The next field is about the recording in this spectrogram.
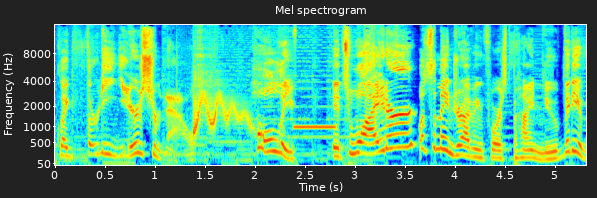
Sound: beep

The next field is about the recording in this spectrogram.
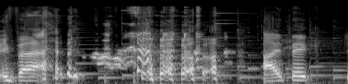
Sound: laughing

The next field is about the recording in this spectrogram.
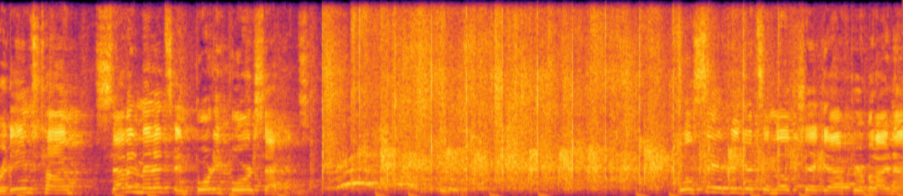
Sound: crowd cheering

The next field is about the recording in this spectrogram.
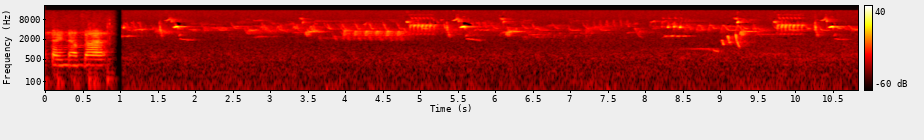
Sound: birds chirping

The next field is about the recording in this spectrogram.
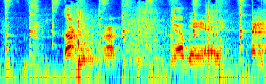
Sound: growls playfully

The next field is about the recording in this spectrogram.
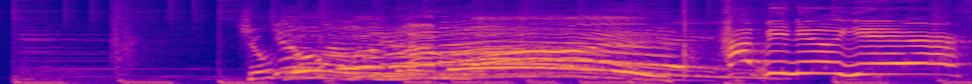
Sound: all speaking foreign language

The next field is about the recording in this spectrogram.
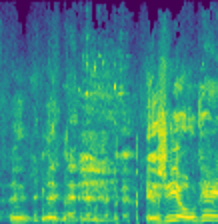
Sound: group laughs

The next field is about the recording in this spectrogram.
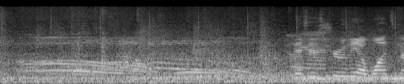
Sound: all exclaiming

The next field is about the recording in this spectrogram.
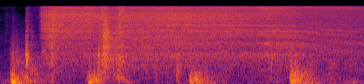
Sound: hissing

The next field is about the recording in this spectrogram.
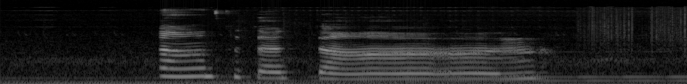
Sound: humming

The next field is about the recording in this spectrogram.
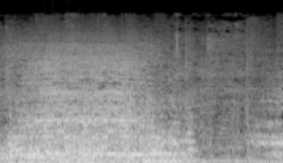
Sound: growling loudly

